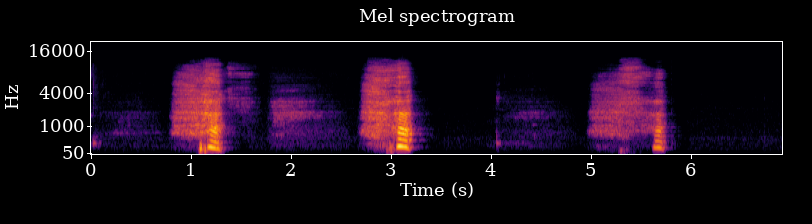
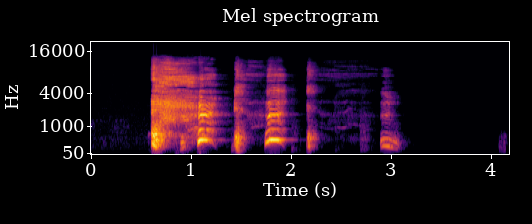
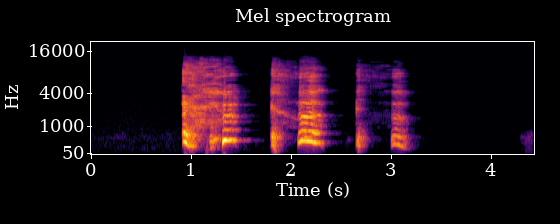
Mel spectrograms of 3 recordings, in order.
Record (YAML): exhalation_length: 6.9 s
exhalation_amplitude: 26428
exhalation_signal_mean_std_ratio: 0.24
cough_length: 4.2 s
cough_amplitude: 30085
cough_signal_mean_std_ratio: 0.33
three_cough_length: 4.4 s
three_cough_amplitude: 31173
three_cough_signal_mean_std_ratio: 0.32
survey_phase: alpha (2021-03-01 to 2021-08-12)
age: 65+
gender: Female
wearing_mask: 'No'
symptom_none: true
smoker_status: Never smoked
respiratory_condition_asthma: false
respiratory_condition_other: false
recruitment_source: REACT
submission_delay: 1 day
covid_test_result: Negative
covid_test_method: RT-qPCR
